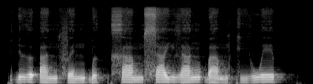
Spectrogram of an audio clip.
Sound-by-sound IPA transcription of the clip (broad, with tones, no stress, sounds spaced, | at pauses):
ɗ ɨ˧ ə̯ ʔ a˨˩ n f ɛ˨˩˦ n ɓ ə˨˩ k̚ x a˧ m s a˧ j l a˧˥ ŋ ɓ a˨˩˨ m k i˨˩˦ w e˦˥ p̚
